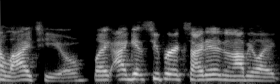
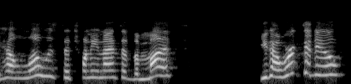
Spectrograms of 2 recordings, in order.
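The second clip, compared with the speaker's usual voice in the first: mock exasperated wake-up call; 7 semitones higher than usual. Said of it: "I'm like".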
